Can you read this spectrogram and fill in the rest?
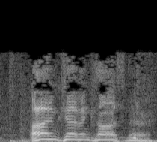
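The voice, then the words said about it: Drunk-sounding imitation of another person. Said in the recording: “my Kevin Costner impression ... You sound like you're drunk ... an impression of Kevin Costner as Batman”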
